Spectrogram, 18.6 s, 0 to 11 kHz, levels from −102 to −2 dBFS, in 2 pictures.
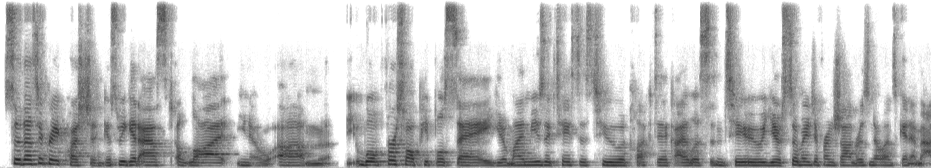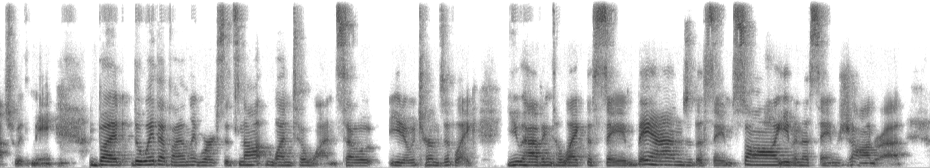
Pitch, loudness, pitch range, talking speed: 205 Hz, -25 LUFS, 195-220 Hz, 240 wpm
